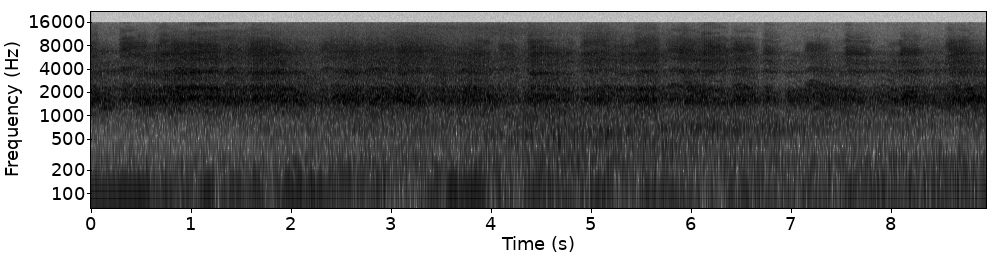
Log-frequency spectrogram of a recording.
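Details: Flock of crows gathering in a tree in Vancouver, Canada, captured on an iPhone 5S; loud overlapping caws from many birds, some standing out in short bursts, over a persistent low engine drone.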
